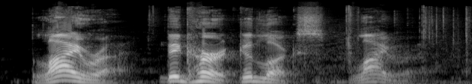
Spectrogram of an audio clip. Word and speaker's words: Lyra: I don't think I LRA. All right, Lyra.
